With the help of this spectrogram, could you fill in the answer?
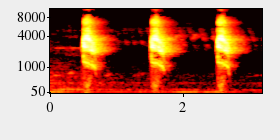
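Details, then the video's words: Long-tailed shrike, a 2023 champion contest bird, giving a lure call meant to provoke other shrikes into singing and agitation: three loud, harsh, rasping notes, one per second, each sharply attacked and quickly fading. "Langsung Nyaut Pancingan Suara Pentet Bahan Agar Cepat Bunyi & Emosi ~ CENDET JUARA 2023"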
